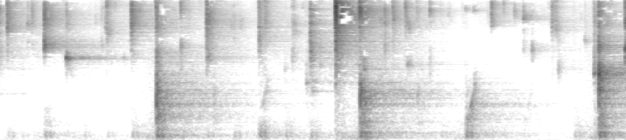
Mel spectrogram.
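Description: Water dripping in a cave: drops falling at irregular intervals, each a sharp plink with a short echoing tail, with louder drops about a second and a half in and again past three seconds.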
